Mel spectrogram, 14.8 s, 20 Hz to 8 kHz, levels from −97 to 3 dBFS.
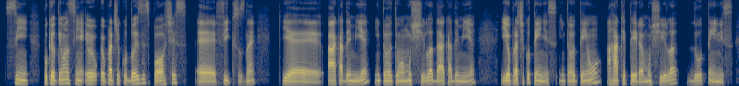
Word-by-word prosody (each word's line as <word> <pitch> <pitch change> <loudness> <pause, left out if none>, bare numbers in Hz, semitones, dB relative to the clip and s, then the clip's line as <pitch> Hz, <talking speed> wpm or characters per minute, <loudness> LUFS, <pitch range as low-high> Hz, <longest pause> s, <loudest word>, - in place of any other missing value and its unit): Sim, 115 -4 -1 0.3
porque 120 +2 0
eu 125 - +8
tenho, 125 +3 0
assim, 125 -3 -1
eu 120 -1 +2
eu 115 - +1
pratico 120 0 +2
dois 115 +3 +2
esportes, 135 -1 0 0.2
eh, 95 -2 +3
fixos, 95 -3 -7
né, 105 +3 -3 0.5
que 105 -1 0
é 95 -3 +3
a 105 +1 +8
academia, 105 - +1
então 205 - -2
eu 105 - +1
tenho 105 -1 -3
uma 100 - 0
mochila 110 0 0
da 100 0 +3
academia. 100 -2 -3 0.5
E - - -1
eu 105 - +8
pratico 110 +5 0
tênis, 100 -7 -2
então 210 - -4
eu 105 - 0
tenho 125 +11 -2
a 100 - 0
raqueteira, 105 -3 +2
a - - 0
mochila 105 +5 -2 0.2
do 100 +1 -4
tênis. 95 -5 -6
105 Hz, 150 wpm, -24 LUFS, 100-120 Hz, 0.5 s, eu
